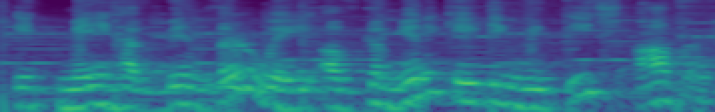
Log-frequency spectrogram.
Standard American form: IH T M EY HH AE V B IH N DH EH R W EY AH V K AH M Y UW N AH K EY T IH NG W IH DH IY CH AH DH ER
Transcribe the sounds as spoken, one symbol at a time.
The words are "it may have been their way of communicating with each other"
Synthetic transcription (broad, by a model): IH T M EY HH AE V B IH N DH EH R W EY AH V K AH M Y UW N AH K EY T IH NG W IH DH IY CH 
